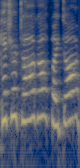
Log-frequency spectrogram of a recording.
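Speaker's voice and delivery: high, indignant demand; upset dog owner. Retold or imitated. Alpha dog's owner at the dog park, high indignant cry. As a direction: squeal it like the frantic owner. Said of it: "owner was like".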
